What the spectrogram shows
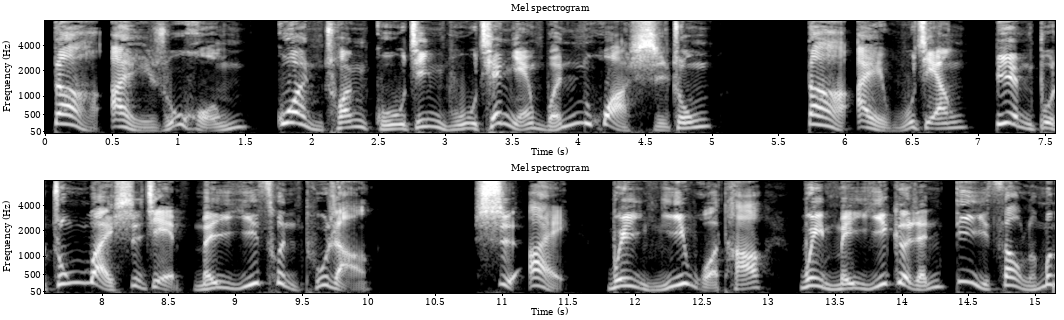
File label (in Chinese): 男, 人物; 大爱如虹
